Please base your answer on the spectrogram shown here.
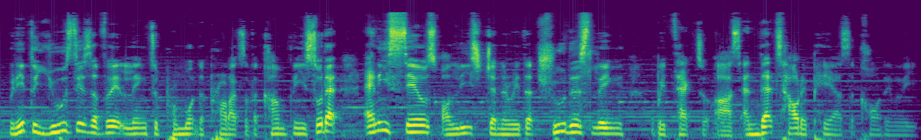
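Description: A young man presenting a casual software review to camera, speaking into a close desk microphone. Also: mid-range voice. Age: young adult. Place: small indoor room. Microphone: desk microphone close in front.

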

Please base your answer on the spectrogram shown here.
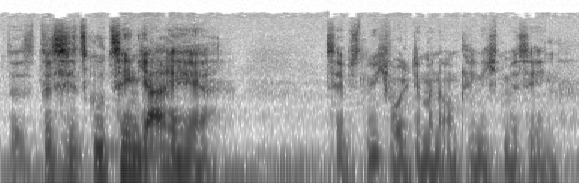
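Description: An actor playing an evasive, subdued grown son who gives short, reluctant answers in a crime drama. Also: male voice, deep voice, expressive, a little fast, a little hiss or hum.

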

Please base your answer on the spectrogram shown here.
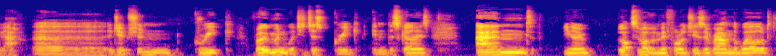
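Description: A man in his thirties with a husky voice, reading and presenting a book as an expressive storyteller. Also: on the low side, recorded from a distance. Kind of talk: expressive read-aloud storytelling and book introduction. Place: indoors in front of a purple backdrop.

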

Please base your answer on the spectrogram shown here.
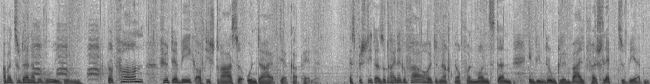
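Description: Dry, gravelly woman sleuth. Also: very deep voice, very animated, a little slow, a little mellow, slight background noise, full character voice. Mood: dry, teasing. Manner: dry, wry, decisive. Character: level-headed, teasing woman sleuth, taking charge. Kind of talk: radio drama acting.

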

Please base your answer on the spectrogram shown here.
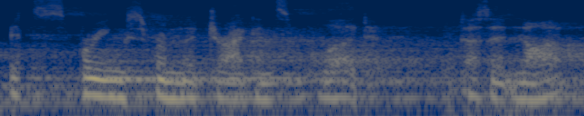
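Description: A woman's voice: lowish voice, level tone, measured pace, dark tone, a little hiss or hum, lightly acted. A woman voicing an earnest, dignified young noble boy in a video game, formal and polite. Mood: troubled.

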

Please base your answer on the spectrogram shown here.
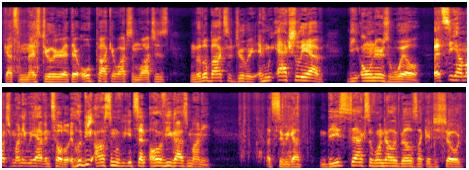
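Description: An excitable young man narrates his own exploration vlog, exclaiming over each new find. His voice is slightly husky and sits at an ordinary pitch, and it is caught close by a handheld camera. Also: a little fast. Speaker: exploration vlogger.

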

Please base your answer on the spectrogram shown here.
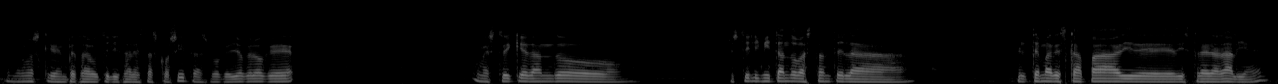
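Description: A man's voice: mid-range voice, level tone, unhurried, long pauses, clear, resonant tone. A man with an accent from Spain giving informal, mildly sweary let's play commentary. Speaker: gaming YouTuber. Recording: faint game ambience behind voice. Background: quiet video game ambience.

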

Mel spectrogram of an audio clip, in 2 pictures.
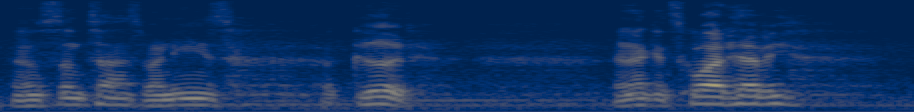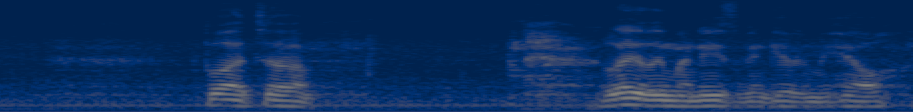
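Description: A man's voice: fairly low pitch, steady tone, normal speed, long pauses. A man in his thirties, tired from exercise, talking casually and plainly to camera in a workout vlog. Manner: plain-spoken, colloquial, mild swearing. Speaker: fitness vlogger. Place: rooms at home and a home gym. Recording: noisy handheld camera audio with ambience.

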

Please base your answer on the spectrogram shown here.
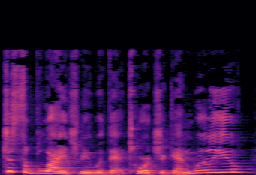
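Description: A woman's voice: fairly high pitch, big pitch swings, normal speed, a little mellow, pitched above the performer's own voice. A woman voicing a cunning, scornful male pirate captain and sea cook in a storybook, with sardonic, folksy sailor talk. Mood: sarcastic. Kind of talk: dramatic storybook character reading.

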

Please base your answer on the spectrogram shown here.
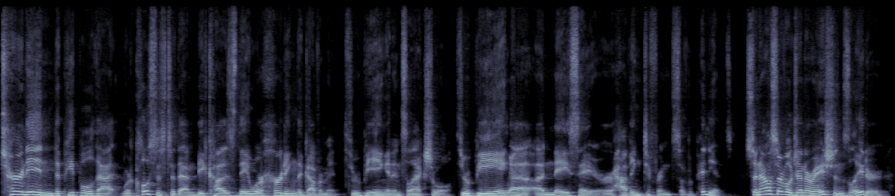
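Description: A man hosting a podcast, explaining his points at length in a conversational way. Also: fairly high pitch. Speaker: podcast host.

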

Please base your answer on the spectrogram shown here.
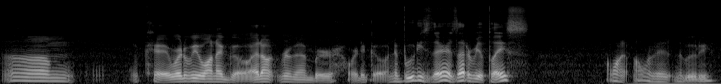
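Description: A teenage boy with a Polish accent gives loose, joking commentary while playing a game. His voice is gravelly and swings up and down a lot. He rambles and reads game lines aloud in silly voices. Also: mid-range voice, big pitch swings, quick pace, darkish tone. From Poland. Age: teens. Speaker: gaming YouTuber. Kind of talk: casual let's play commentary.

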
